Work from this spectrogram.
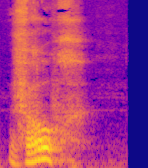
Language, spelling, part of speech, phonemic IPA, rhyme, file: Dutch, vroeg, adjective / verb, /vrux/, -ux, Nl-vroeg.ogg
- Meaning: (adjective) early; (verb) singular past indicative of vragen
